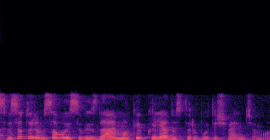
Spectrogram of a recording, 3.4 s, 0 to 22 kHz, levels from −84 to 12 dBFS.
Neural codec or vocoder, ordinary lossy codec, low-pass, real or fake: none; Opus, 64 kbps; 7.2 kHz; real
